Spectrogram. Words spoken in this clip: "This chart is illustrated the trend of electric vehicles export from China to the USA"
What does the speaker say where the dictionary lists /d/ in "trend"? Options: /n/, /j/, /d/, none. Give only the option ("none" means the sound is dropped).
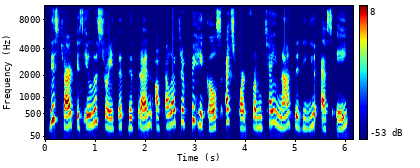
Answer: none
